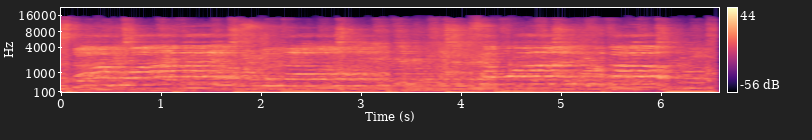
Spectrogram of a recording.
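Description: A woman singing karaoke into a microphone over a recorded backing track with a bass line.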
